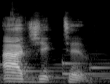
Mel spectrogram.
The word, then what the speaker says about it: adjective: positive adjective positive adjective i don't say adjective because you do not pronounce the d sound you say adjective adjective all right good let's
